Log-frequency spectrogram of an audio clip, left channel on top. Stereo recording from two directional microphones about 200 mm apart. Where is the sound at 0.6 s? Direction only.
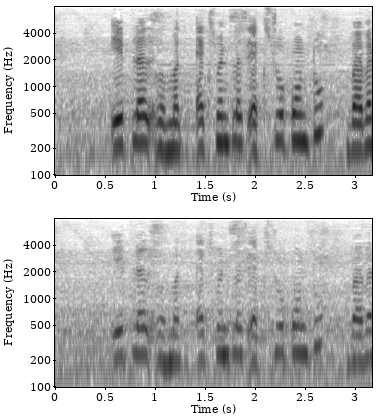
40° left (ahead or behind).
